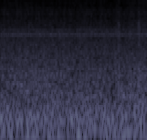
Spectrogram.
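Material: Nothing is struck.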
